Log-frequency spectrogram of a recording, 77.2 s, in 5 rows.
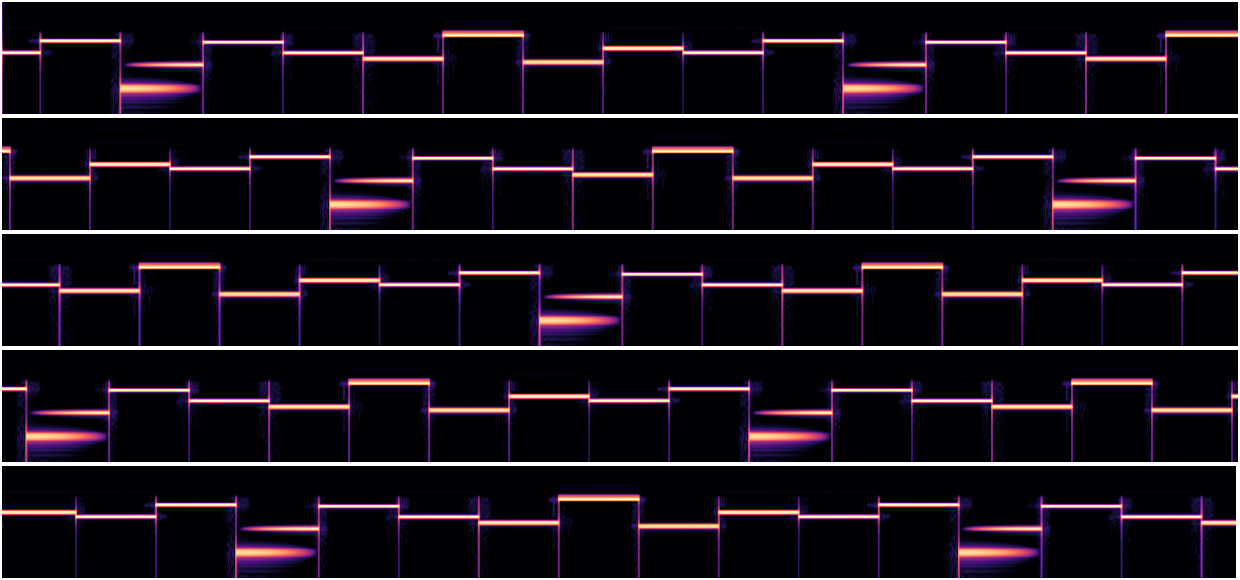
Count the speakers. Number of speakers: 0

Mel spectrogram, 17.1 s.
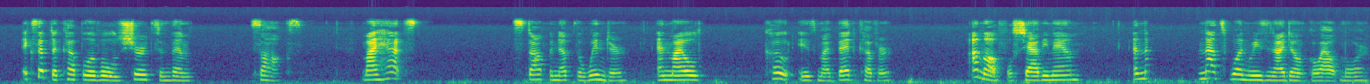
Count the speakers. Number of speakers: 1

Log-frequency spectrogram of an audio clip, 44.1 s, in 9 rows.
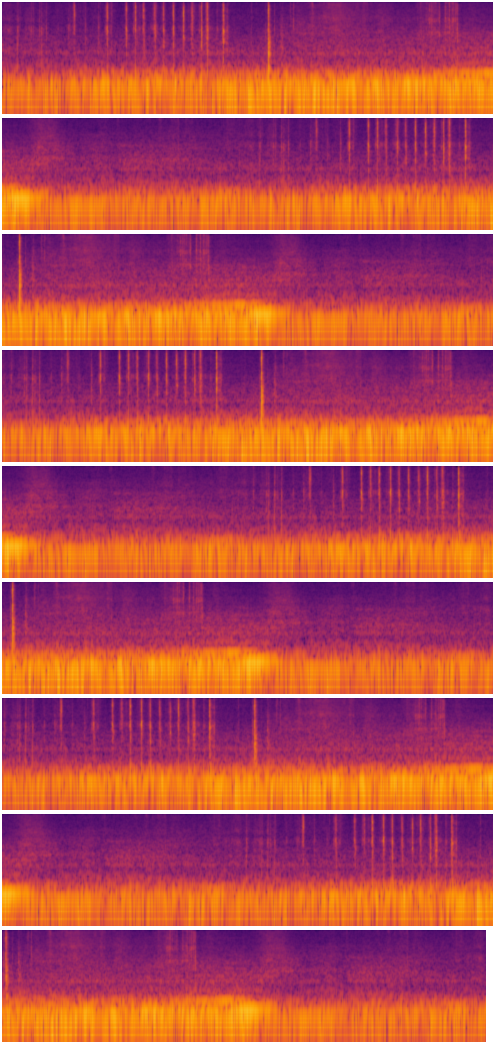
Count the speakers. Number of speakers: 0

